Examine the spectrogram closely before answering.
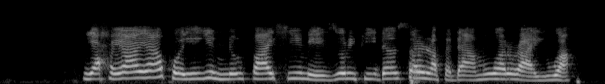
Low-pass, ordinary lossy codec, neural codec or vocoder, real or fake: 7.2 kHz; Opus, 32 kbps; codec, 16 kHz, 1.1 kbps, Voila-Tokenizer; fake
